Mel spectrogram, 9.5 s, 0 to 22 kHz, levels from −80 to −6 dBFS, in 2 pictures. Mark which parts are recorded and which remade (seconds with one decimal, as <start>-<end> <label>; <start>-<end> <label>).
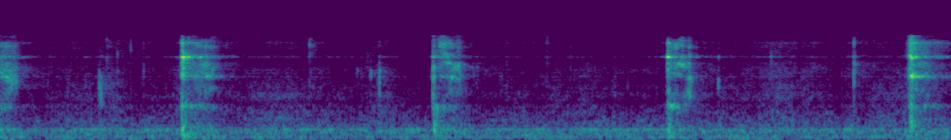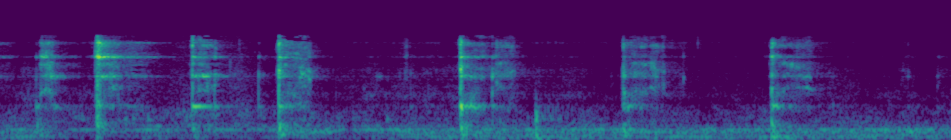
0.0-5.4 remade; 5.4-6.3 recorded; 6.3-9.5 remade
